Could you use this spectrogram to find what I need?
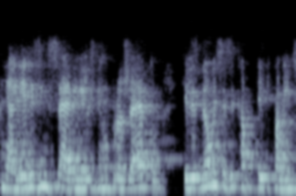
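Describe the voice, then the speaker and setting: A woman speaks with monotone, flat intonation. The room echo is audible and the background noise is noticeable. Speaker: presenter from B Corp movement organization. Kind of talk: webinar presentation.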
